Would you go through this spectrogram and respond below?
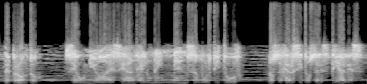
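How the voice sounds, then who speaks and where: A man narrating scripture as a solemn, measured storyteller for a dramatized audio production. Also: a bass voice, pushed and bright, soft background music.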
